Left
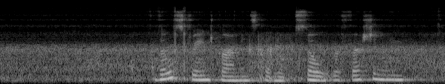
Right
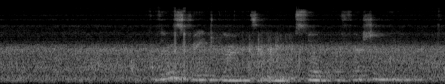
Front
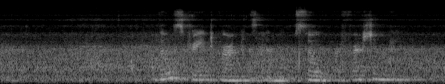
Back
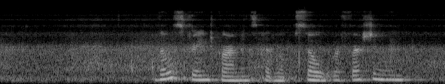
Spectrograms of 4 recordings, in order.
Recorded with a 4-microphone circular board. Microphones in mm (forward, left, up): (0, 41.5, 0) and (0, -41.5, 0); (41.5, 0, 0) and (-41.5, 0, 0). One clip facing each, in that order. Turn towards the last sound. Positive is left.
turn(degrees=125)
